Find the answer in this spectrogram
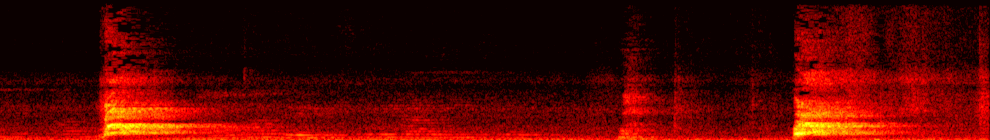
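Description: A Golden Retriever gives two loud, deep barks a few seconds apart.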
